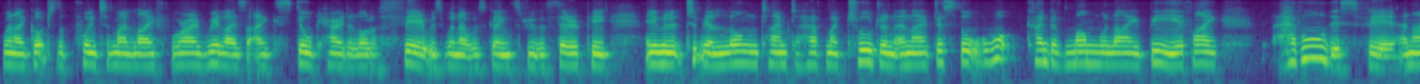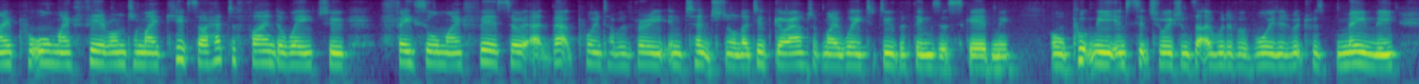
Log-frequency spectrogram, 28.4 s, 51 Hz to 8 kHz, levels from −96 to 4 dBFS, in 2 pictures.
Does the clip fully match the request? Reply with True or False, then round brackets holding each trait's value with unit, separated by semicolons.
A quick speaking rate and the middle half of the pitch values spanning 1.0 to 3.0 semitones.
True (245 wpm; 2.4 semitones)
